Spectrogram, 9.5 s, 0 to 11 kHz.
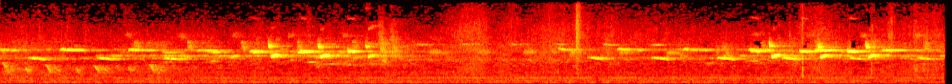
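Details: Tits singing early in the morning on 3 May, heard from a balcony: high, thin, ringing repeated notes and chirps, several birds overlapping over a steady low background hum.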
